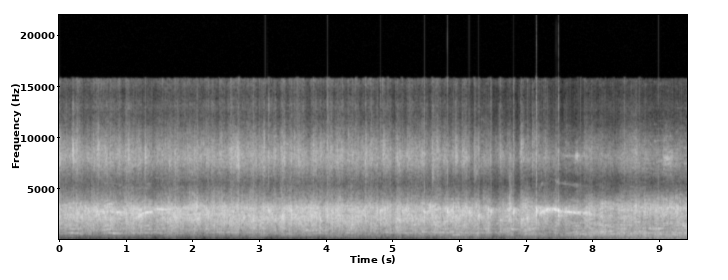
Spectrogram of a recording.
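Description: Women in a crowd chatter and cheer loudly.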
